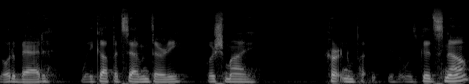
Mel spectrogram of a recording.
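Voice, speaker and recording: A man at a medium pitch, talking fairly quickly in a flat monotone. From New York. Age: 50s. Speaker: school principal. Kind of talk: casual interview conversation.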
